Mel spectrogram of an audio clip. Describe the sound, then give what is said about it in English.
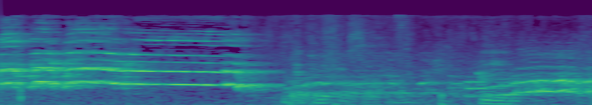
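A black Gaulois rooster, in a pen with two hens, lets out one long, loud crow, its drawn-out call sliding slightly downward before breaking off into softer, lower clucking and murmuring sounds from the birds. “Three beautiful black Gaulois, a rooster and two hens, are in a pen together.”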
